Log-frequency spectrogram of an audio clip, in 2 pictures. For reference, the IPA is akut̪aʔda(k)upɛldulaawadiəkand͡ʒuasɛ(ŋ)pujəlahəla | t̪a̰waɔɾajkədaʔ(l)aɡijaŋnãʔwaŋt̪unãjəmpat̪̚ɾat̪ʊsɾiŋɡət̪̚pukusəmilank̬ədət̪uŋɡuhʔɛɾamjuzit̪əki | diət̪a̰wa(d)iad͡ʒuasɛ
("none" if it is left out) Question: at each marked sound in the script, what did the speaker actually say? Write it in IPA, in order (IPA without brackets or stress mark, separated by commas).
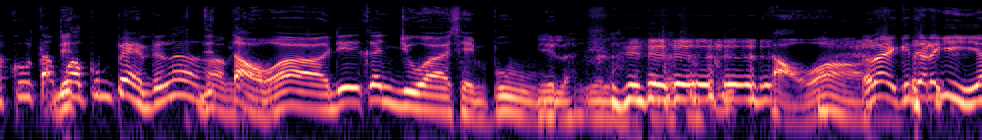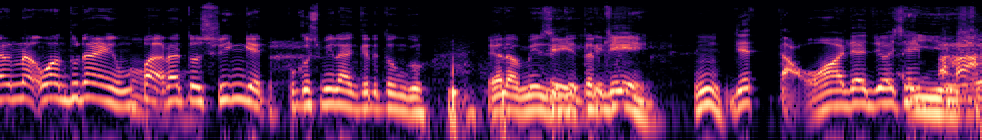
k, m, l, d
